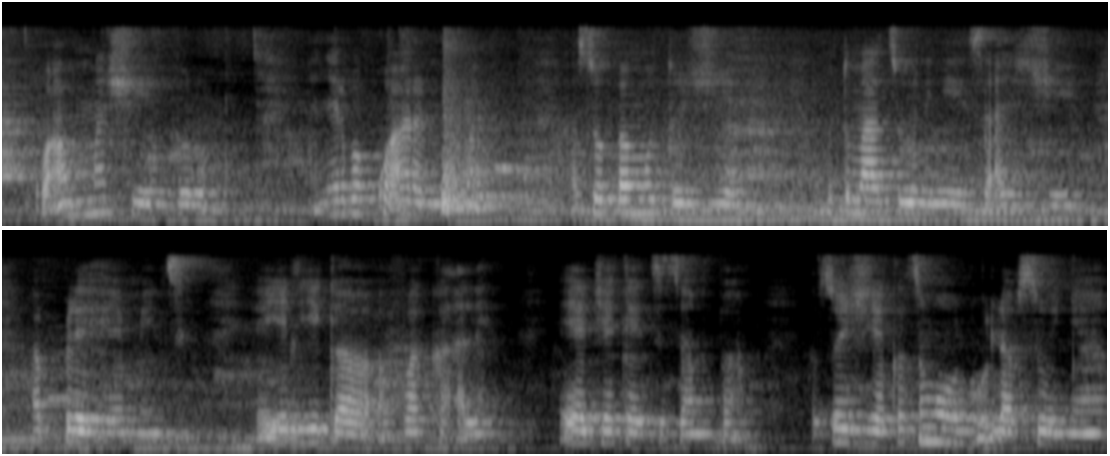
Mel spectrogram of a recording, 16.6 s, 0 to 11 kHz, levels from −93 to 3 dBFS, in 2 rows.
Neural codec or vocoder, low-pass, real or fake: none; 7.2 kHz; real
